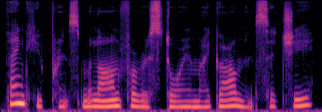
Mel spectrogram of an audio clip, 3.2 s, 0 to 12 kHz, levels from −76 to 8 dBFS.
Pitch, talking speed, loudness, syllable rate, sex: 185 Hz, 185 wpm, -18 LUFS, 5.0 syllables/s, female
